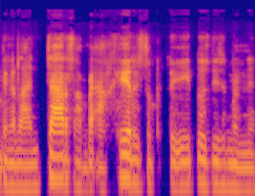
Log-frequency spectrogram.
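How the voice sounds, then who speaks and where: Heard dry and close with no echo, a man is talking. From Indonesia, Central Lampung (Javanese parents). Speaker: student. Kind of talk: casual interview.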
